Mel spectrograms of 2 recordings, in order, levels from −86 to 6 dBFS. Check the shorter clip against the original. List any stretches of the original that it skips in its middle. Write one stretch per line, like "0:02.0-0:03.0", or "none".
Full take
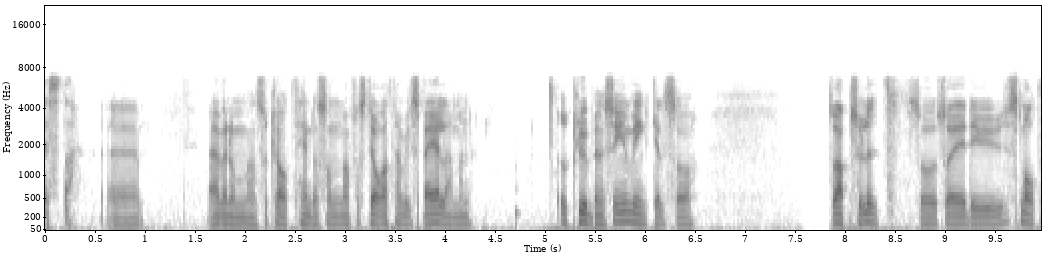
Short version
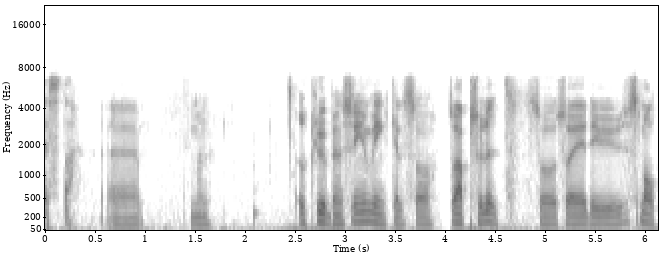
0:01.5-0:04.1
0:06.5-0:07.7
